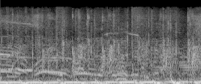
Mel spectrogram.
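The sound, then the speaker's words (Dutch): Applause and cheering greet guests arriving in a radio studio. Loud, dense clapping runs throughout, with bright whoops and shouts rising over it. “En hier in de studio mag ik een groot applaus voor Donnie en Robert van Hemen!”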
